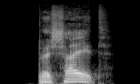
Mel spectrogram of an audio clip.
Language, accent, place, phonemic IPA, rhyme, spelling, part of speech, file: German, Germany, Berlin, /bəˈʃaɪ̯t/, -aɪ̯t, Bescheid, noun, De-Bescheid.ogg
- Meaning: notification, information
